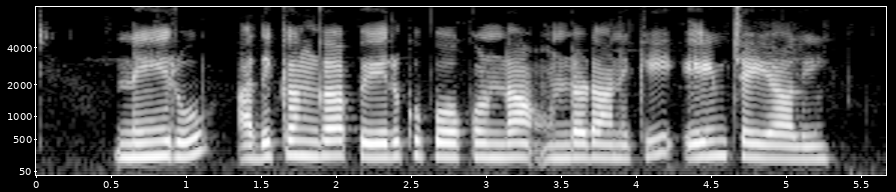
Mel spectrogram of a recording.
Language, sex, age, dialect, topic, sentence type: Telugu, female, 36-40, Telangana, agriculture, question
